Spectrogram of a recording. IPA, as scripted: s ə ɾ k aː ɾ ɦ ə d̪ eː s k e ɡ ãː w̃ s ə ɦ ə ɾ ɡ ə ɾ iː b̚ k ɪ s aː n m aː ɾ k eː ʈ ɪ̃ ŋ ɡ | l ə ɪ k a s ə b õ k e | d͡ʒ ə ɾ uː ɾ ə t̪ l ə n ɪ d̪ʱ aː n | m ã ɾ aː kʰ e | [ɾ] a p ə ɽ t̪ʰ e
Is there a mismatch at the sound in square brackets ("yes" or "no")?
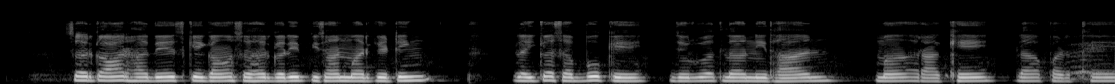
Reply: yes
